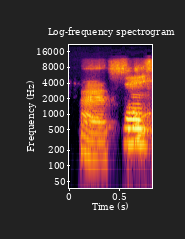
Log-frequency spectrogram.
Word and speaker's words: pestle: using Tadi bacanya silent T. Pestle pestle and mortar.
